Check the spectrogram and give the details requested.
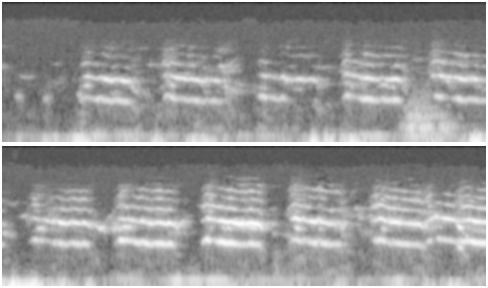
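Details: Young red-shouldered hawks around a farm in spring give a rapid series of clear, slightly downslurred kee-ah notes, about two a second, growing louder, over low rumbling wind and handling noise.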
